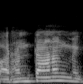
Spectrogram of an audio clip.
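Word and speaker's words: अरिहंताणं: करते हैं जैसे नमो अरहताणं में किया है तो वहां परम वहां पर अंत में मोनुस्वार से म का अनुस्वार बना है तो वहां पर नमो अरिहंताणम ये सही माना जाएगा।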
